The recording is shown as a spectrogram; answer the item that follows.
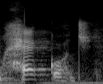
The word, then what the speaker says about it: recorde: é outra palavra perigosa o pessoal fala é um recorde foi um recorde a palavra não é proparoxítonas ela fosse proparoxítona teriam assento a palavra é recorde ela é uma paróquia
